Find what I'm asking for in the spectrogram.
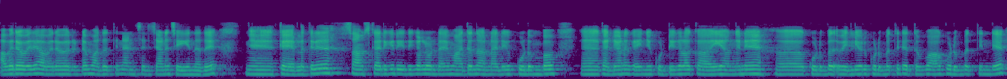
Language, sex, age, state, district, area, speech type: Malayalam, female, 45-60, Kerala, Kozhikode, urban, spontaneous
